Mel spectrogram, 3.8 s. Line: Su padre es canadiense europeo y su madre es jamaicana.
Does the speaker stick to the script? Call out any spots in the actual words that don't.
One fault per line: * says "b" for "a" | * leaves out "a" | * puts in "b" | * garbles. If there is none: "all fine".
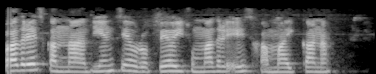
all fine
